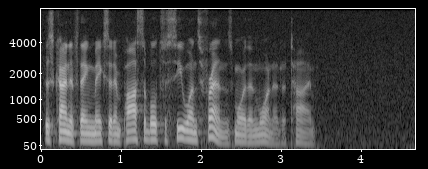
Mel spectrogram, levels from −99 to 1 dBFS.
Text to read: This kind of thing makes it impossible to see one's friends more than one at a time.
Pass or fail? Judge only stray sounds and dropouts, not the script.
pass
